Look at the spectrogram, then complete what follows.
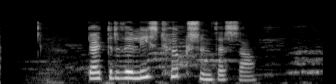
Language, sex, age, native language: Icelandic, female, 10, Icelandic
